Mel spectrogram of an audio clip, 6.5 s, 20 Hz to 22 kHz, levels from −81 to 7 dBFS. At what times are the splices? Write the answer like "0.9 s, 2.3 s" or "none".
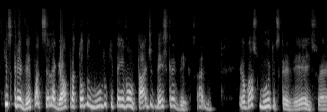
4.8 s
